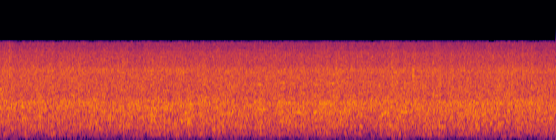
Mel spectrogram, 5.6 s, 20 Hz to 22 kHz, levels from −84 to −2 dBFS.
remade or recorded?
recorded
